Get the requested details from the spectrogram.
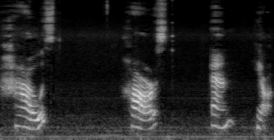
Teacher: Its place the articulation is glottal. There is a closure of the vocal fold, forming an obstruction in narrow, which causes friction but no vibration.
